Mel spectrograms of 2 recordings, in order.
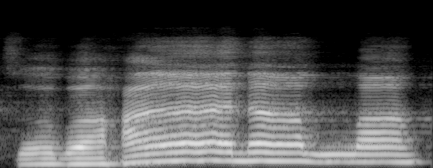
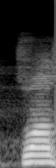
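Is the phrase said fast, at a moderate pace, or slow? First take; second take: slow; fast. First: It is said very slowly and drawn out. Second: It is said very fast and slurred. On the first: It takes so long that everyone leaves. "terlalu pelan" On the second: The words are no longer clear. "tasbih bunyinya udah nggak jelas"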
